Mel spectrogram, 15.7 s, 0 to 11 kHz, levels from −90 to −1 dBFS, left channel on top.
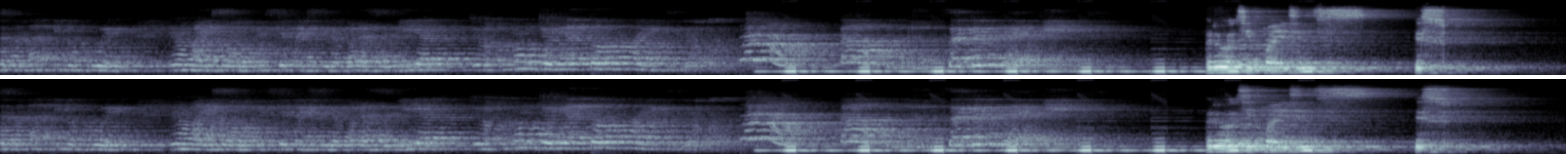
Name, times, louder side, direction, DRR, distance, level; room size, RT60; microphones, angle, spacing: voice 1, 0.0-4.3 4.7-7.9 8.4-9.2 9.5-10.6 12.4-12.7, equal, 20° left, -7 dB, 6.1 m, -32 dB
Alarm, 7.6-13.4, right 1 dB, 25° right, 0.7 m, -25 dB
voice 2, 12.1-13.7 14.2-14.5, left 2 dB, 50° left, 3 dB, 2.5 m, -19 dB
24.0 x 23.5 x 8.6 m, 2.6 s
head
